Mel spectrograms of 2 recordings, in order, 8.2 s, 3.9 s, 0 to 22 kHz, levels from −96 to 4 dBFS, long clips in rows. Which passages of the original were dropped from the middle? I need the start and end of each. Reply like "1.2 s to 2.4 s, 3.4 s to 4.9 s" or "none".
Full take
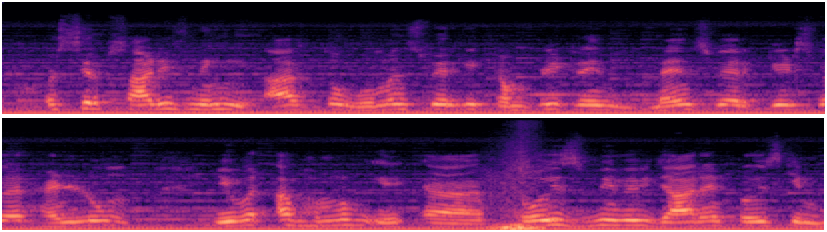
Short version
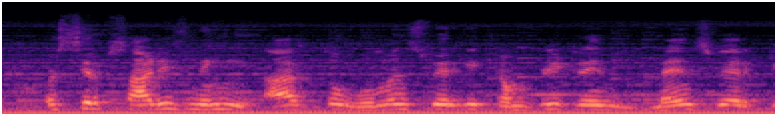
none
